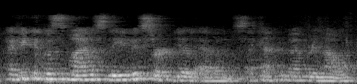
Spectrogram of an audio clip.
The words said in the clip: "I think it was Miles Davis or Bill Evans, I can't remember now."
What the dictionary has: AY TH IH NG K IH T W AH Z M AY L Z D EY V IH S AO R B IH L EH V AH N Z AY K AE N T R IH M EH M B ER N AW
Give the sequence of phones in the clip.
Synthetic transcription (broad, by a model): AY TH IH NG K IH T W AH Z M AY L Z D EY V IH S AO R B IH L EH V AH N S AY K AE N T R IH M EH M B ER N AW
